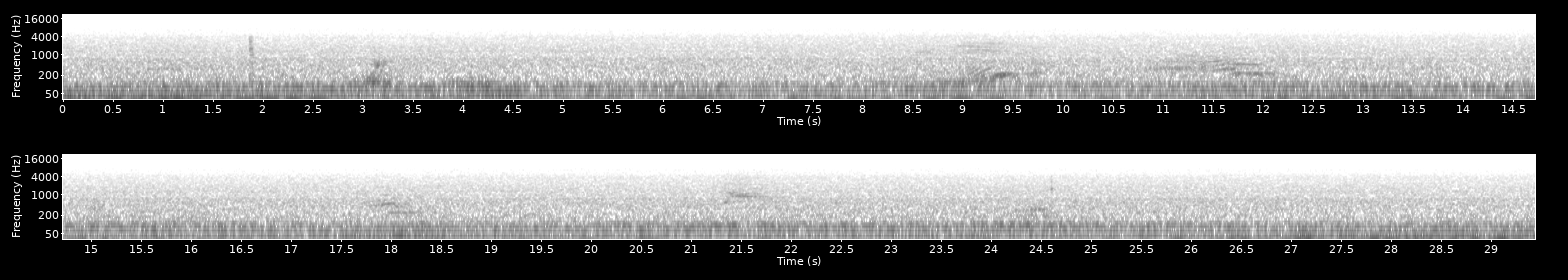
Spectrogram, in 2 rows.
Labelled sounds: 8.9	9.3	humpback whale, 1.8 to 2.0 kHz
21.4	21.7	humpback whale, 0.80 to 1.2 kHz

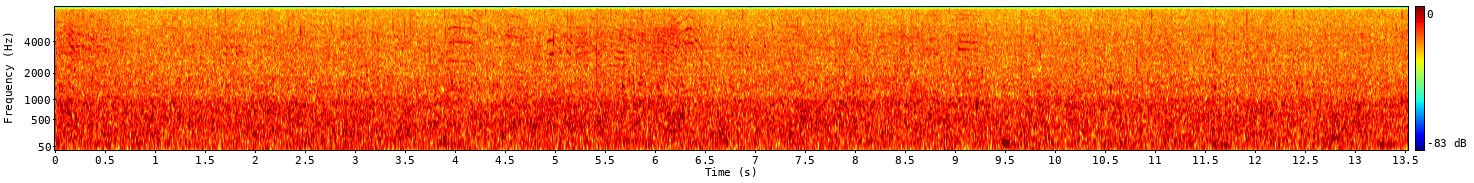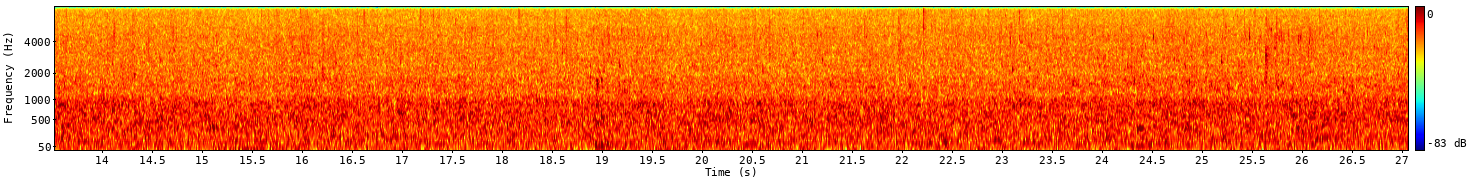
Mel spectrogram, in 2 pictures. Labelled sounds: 3.9	4.2	Pacific white-sided dolphin, 3.7 to 5.4 kHz

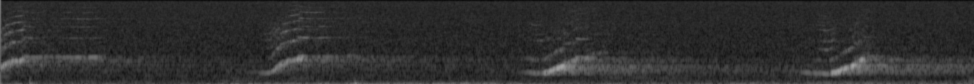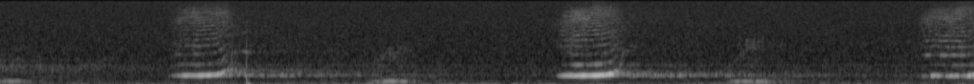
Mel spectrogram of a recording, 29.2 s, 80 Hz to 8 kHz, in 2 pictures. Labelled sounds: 0.0	1.4	humpback whale, 0.80 to 5.2 kHz
4.0	5.1	humpback whale, 0.80 to 6.3 kHz
8.2	9.1	humpback whale, 0.80 to 1.4 kHz
12.2	13.3	humpback whale, 0.80 to 2.9 kHz
17.2	18.5	humpback whale, 0.80 to 6.0 kHz
20.2	20.6	humpback whale, 0.86 to 1.2 kHz
23.2	24.0	humpback whale, 0.80 to 6.3 kHz
25.7	26.0	humpback whale, 1.3 to 2.0 kHz
28.4	29.2	humpback whale, 1.0 to 4.4 kHz

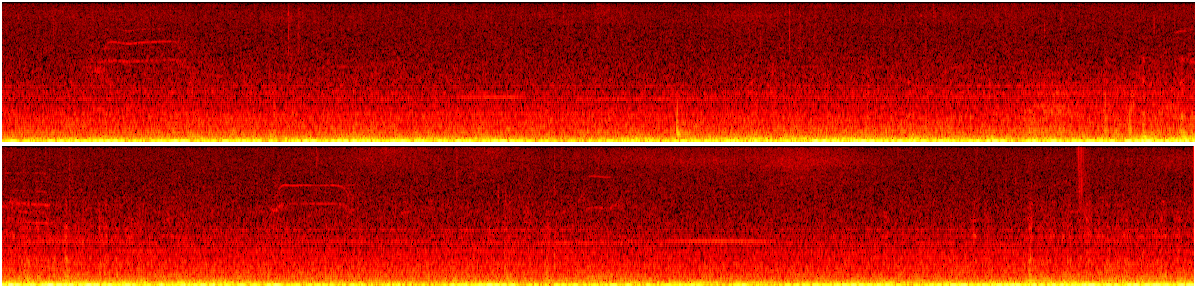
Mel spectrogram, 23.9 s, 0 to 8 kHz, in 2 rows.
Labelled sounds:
0.8	1.9	killer whale, 1.3 to 4.2 kHz
14.5	15.5	killer whale, 1.9 to 3.9 kHz

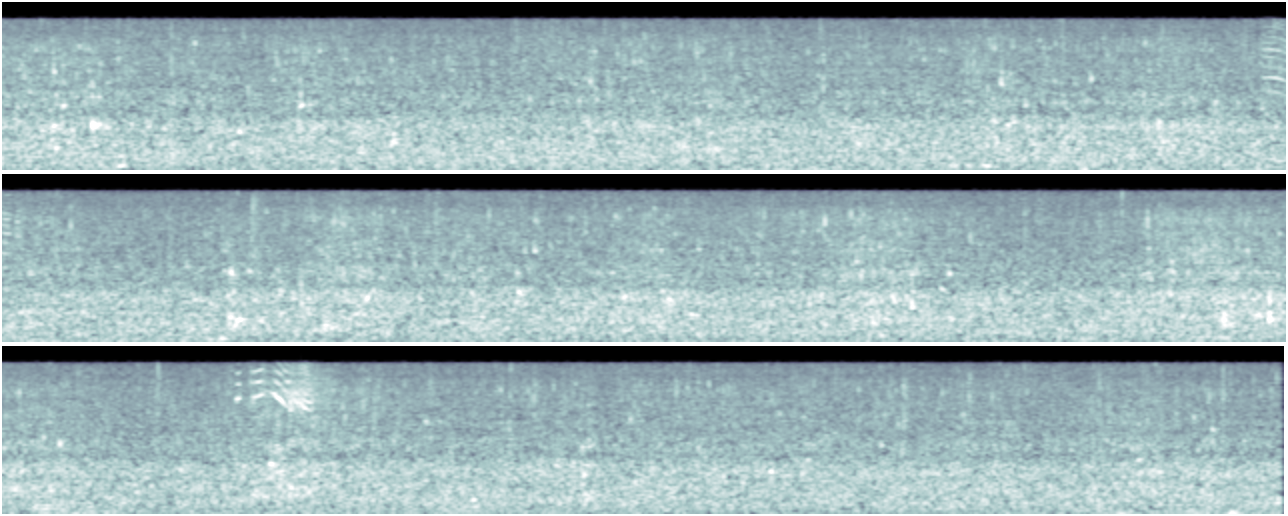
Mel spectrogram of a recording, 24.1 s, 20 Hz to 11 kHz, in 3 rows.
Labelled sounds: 7.9	8.1	Pacific white-sided dolphin, 3.8 to 4.2 kHz
17.6	18.1	Pacific white-sided dolphin, 5.9 to 6.9 kHz

